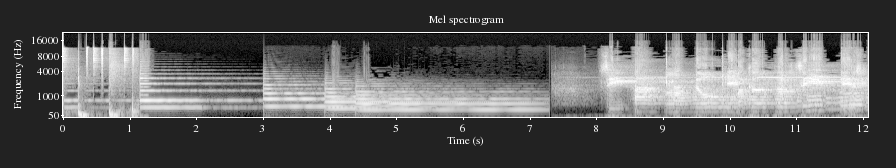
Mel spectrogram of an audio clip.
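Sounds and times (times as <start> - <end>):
chant-like vocal: 8.1 - 12.0.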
